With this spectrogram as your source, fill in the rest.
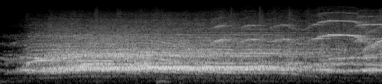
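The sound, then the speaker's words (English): A live audience at the Sylvan Arms in Forest Hill bursts into loud, sustained cheering and whooping. The roar swells quickly and holds, with high whoops rising near the end. “Now, we've got a few people tuning in live from around the world. So, would you like to make some noise for them as well?”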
